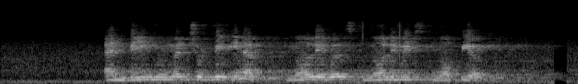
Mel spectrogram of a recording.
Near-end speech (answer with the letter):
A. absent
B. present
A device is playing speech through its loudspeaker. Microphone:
A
